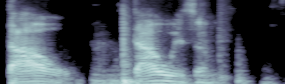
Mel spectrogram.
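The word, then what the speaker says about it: Taoism: we go into the the big taism or some people pronounce it da DSM okay and again same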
